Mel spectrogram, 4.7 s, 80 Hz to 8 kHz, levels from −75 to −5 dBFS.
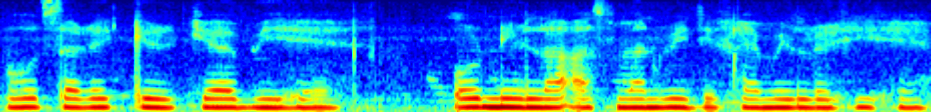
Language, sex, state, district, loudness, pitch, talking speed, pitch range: Hindi, female, Arunachal Pradesh, Papum Pare, -14 LUFS, 220 Hz, 165 wpm, 215-225 Hz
